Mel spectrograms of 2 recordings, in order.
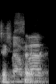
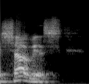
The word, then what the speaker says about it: Shabes: Son las mismas consonantes, a veces ni siquiera eso, porque a veces la letra Taf, cuando está al final, se pronuncia como S, ¿no? En vez de decir Shabbat, Exacto. – se dice Shabes, se cambia el acento, donde cae todo.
